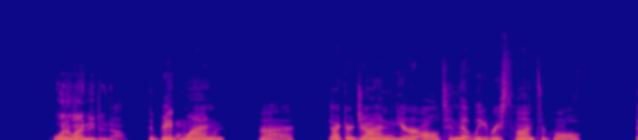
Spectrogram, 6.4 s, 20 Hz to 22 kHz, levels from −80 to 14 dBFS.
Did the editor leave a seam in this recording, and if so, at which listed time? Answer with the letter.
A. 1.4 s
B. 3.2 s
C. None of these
A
